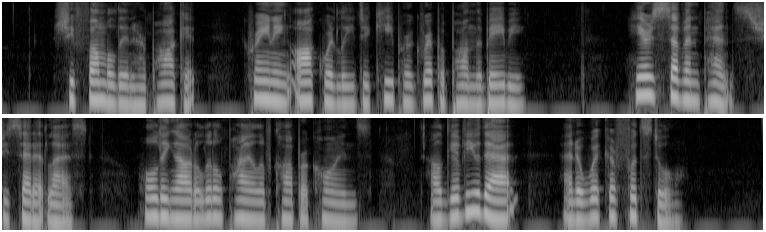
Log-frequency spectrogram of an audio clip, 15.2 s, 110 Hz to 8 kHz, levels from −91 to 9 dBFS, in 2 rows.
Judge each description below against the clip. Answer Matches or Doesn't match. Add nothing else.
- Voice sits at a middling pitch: Matches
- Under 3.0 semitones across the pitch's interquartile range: Matches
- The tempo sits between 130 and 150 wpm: Matches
